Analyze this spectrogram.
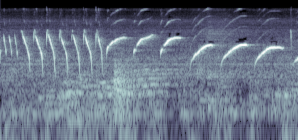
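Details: Canary singing loudly and persistently, used to provoke young untrained canaries into singing: a fast series of descending whistled notes, then several loud rising upslurred whistles, about four in a second and a half, on a quiet background.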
